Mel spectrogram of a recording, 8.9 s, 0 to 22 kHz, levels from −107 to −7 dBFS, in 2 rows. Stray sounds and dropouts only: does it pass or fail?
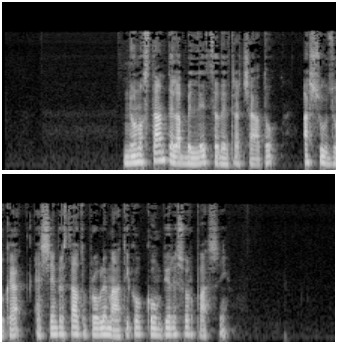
pass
